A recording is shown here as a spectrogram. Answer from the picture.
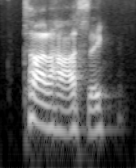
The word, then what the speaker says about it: Ta-Nehisi: I'm not going to say it wrong. Ta-Nehisi? – Ta-Nehisi. – Ta-Nehisi, close though. – It's not spelled that way, but it's pronounced that way.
